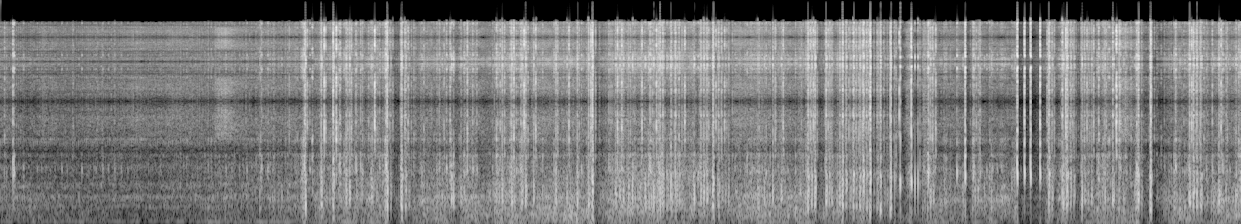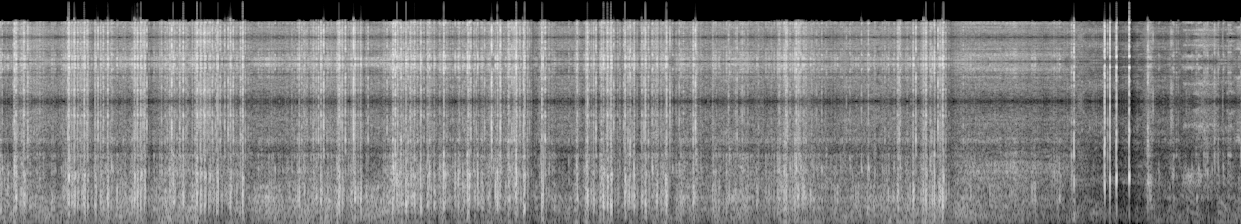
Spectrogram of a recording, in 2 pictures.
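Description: Mountain bike clattering and rattling over a rough dirt trail, picked up through a handlebar camera mount that carries the frame's vibration: a dense rumble broken by frequent sharp knocks. It is quieter for the first few seconds and grows louder from about four seconds in.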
